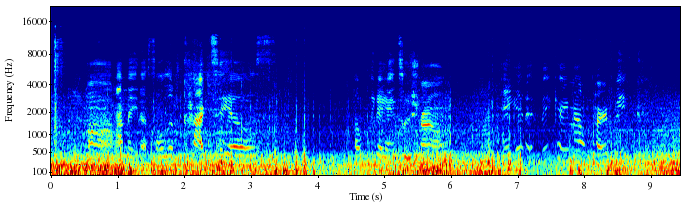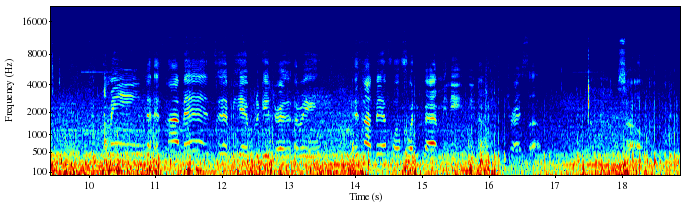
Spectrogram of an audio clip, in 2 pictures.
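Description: Steady low road and engine rumble inside a moving car's cabin, with a woman's voice carrying on over it and dipping briefly twice.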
